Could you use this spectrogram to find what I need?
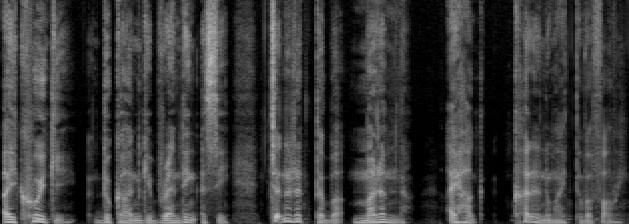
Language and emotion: Manipuri, sad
